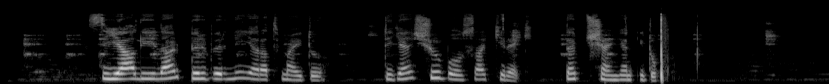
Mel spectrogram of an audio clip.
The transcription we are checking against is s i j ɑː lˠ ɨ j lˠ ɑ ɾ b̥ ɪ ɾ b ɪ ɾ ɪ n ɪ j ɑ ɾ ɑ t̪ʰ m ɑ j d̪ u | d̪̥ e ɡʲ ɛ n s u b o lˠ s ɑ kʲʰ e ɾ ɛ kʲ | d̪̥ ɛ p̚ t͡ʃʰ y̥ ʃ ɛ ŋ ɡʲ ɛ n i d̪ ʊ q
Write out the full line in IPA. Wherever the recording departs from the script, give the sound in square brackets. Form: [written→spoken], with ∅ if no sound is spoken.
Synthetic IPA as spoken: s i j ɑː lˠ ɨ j lˠ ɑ ɾ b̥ ɪ ɾ b ɪ ɾ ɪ n ɪ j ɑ ɾ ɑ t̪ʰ m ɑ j d̪ u | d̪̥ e ɡʲ ɛ n [s→ʃ] u b o lˠ s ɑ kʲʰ e ɾ ɛ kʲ | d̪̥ ɛ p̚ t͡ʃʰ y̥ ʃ ɛ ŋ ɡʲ ɛ n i d̪ ʊ q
